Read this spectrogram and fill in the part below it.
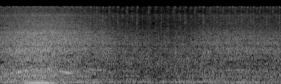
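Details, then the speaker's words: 2010 Toyota Corolla, after repair: the engine fires, revs briefly with gas, then settles to an uneven idle; owner says every couple of months it fires and dies on start and needs cranking with some gas, a hard start. "Like every couple months you'll go to start it and it'll fire and it'll die and you got to crank it and give it some gas."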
